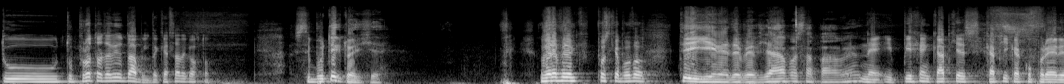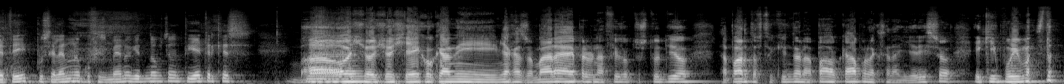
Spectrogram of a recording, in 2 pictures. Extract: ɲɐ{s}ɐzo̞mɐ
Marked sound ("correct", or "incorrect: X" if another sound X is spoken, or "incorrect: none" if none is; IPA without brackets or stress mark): incorrect: x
